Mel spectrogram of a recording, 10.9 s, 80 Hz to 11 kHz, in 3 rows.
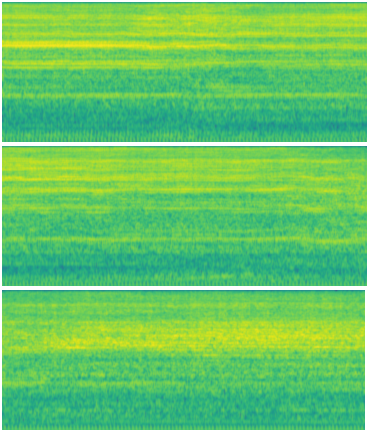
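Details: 2004 MTD Yard Machines Gold lawn tractor, unstarted for months and run on a jump pack. Deck engaged without blades gives a steady, loud engine note and a thin, unloaded whir with no cutting bite.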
